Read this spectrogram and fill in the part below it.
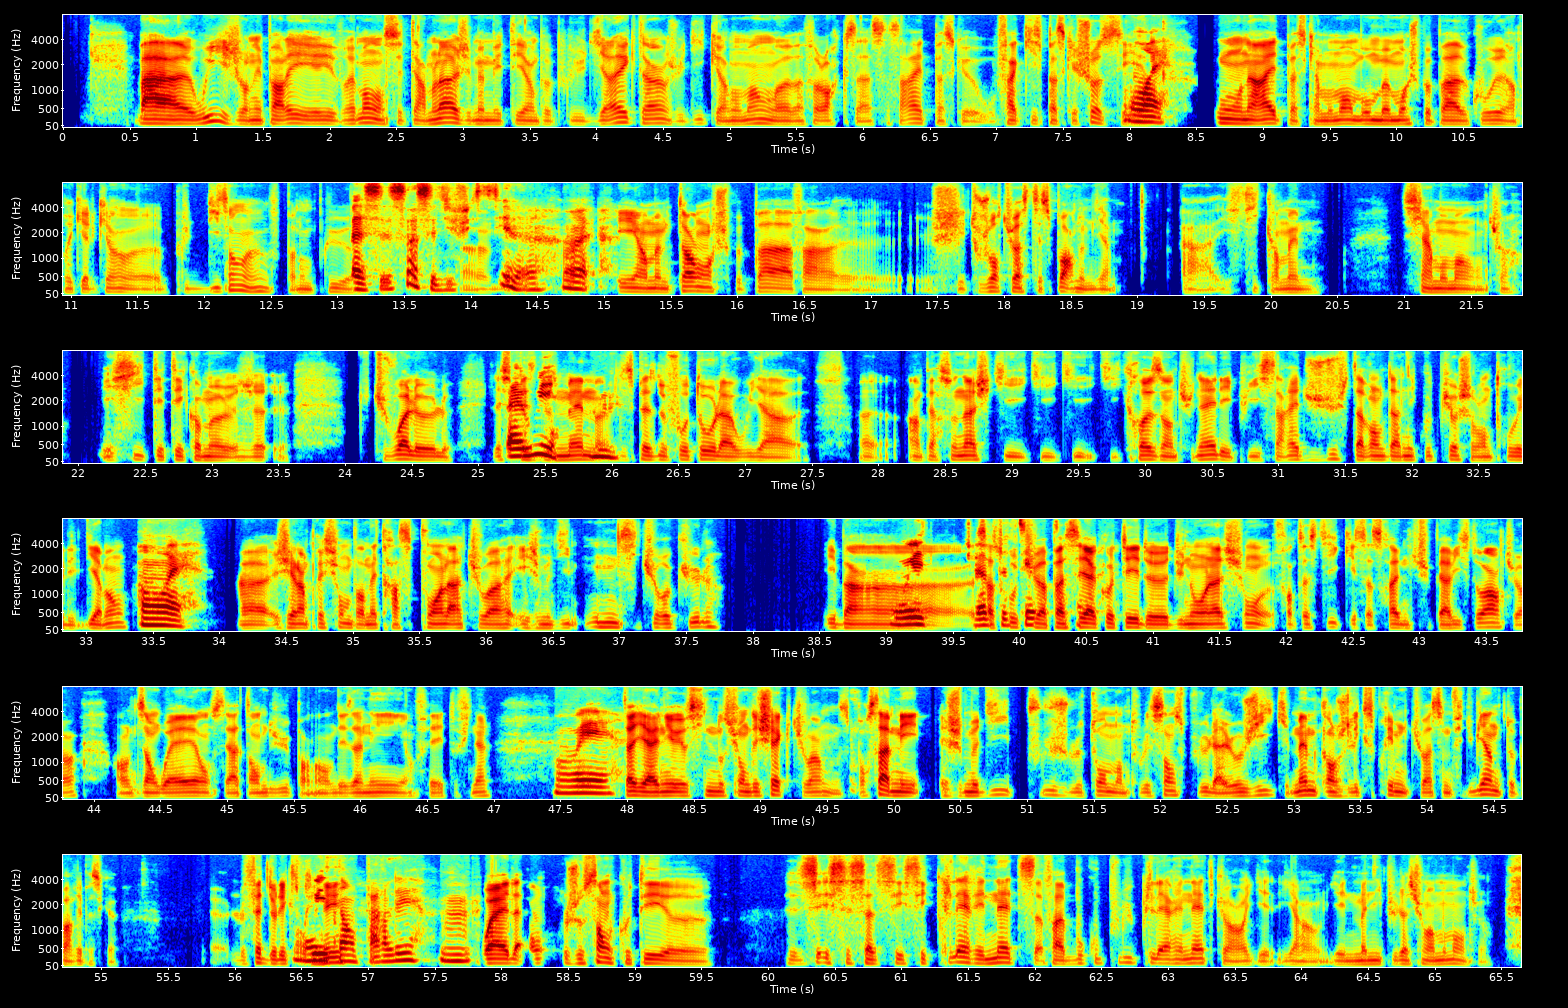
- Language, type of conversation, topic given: French, advice, Comment mettre fin à une relation de longue date ?
- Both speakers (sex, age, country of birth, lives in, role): female, 50-54, France, France, advisor; male, 35-39, France, France, user
- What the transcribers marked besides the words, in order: tapping; stressed: "juste"; drawn out: "ben"; stressed: "clair et net"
